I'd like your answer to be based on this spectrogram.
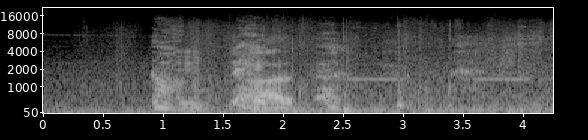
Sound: speaking in Punjabi; trucks driving around

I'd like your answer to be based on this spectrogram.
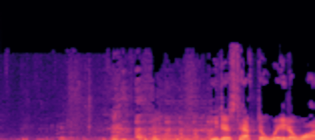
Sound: laughter

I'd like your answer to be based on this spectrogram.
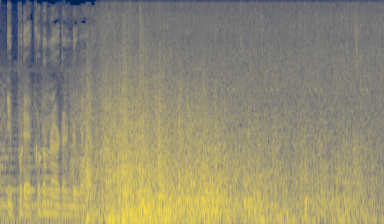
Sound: thunder rumbling

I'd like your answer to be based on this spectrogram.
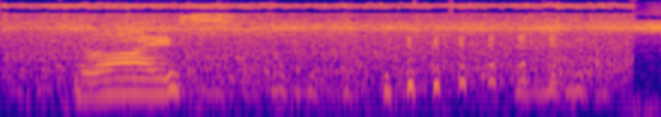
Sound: chuckle

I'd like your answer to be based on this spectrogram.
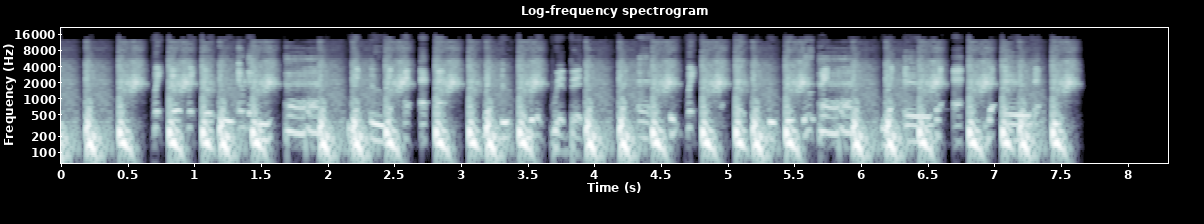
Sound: beatboxing

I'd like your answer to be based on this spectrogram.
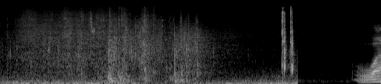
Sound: body thuds

